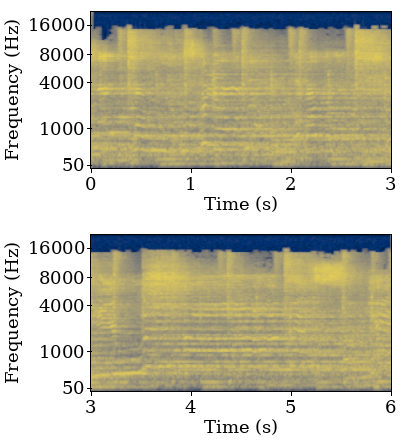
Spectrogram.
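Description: A woman singing a cheerful song into a handheld microphone over instrumental accompaniment with a steady, pulsing bass line.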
